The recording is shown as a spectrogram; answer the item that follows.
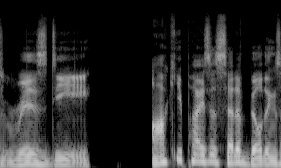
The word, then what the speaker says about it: RISD: The school, which everyone refers to as RISD and pronounces Rizdy, occupies a set of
